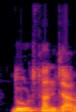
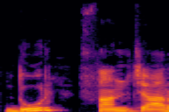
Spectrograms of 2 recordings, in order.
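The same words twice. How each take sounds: First: दूर संचार with a short a in san; correct reading. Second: Slow दूर संचार, first syllable of संचार as saan; learner's misreading. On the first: Teacher giving students the right reading, short san in संचार. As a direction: say संचार as san-chaar, first vowel short. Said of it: "दूर संचार होता है". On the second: Teacher imitating a student's wrong reading, slow long-vowel संचार. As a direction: read दूर संचार slowly with a long aa after s. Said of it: "मान लो आपने गलत सही पढ़ा". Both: Shown as a demonstration.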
